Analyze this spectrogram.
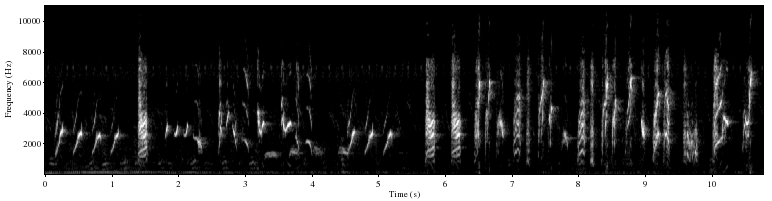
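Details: Long-tailed shrike in full lure song, used to stimulate other shrikes to sing, packed with imitated sparrow phrases: a steady stream of quick, high, slurred chirps broken by loud harsh bursts, continuing for over ten seconds.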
